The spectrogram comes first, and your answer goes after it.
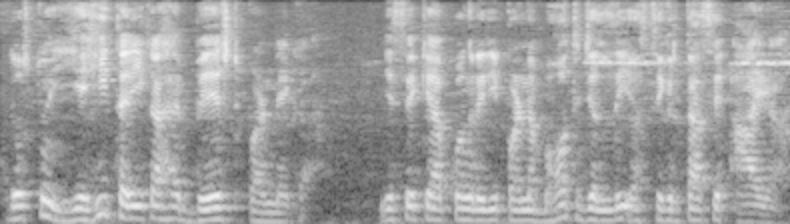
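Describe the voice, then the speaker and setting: A man with a Hindi accent teaching English phonics, reading word lists slowly and drawing each word out. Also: medium pitch, darkish tone. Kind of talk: screen-share phonics lesson.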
